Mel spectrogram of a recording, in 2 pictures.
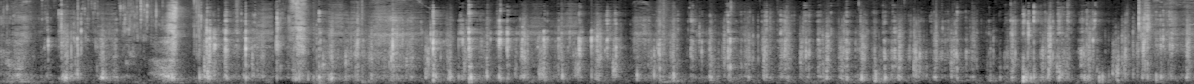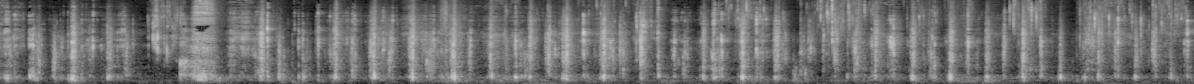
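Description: A person chewing and crunching food close to the microphone, with dense wet mouth clicks and crackles throughout.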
